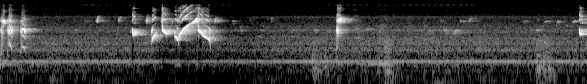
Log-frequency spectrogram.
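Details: Saffron finch (picahueso) singing nonstop to call or train other birds: scattered high chirps, then a fast burst of sweeping, looping notes rising and falling, with isolated chips afterward over a steady low hum.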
